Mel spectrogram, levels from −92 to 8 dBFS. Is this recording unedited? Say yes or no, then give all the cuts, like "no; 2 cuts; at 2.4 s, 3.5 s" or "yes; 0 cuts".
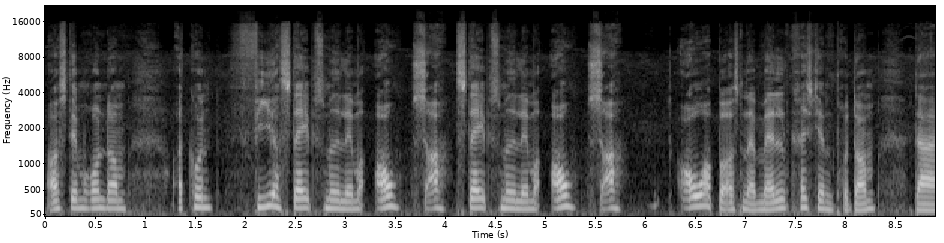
no; 3 cuts; at 1.4 s, 1.7 s, 4.1 s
